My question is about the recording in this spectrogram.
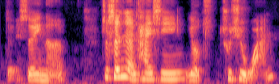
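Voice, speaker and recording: A young woman with a Taiwanese Mandarin accent co-hosts a podcast, chatting casually and telling chatty stories where she acts out the dialogue. Her voice is medium-pitched and expressive, at a normal speed.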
